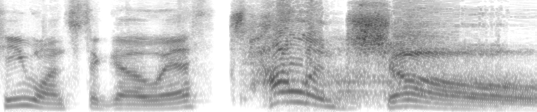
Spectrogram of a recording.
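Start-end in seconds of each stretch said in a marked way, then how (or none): 1.1-2.7 booming, drawn-out announcer shout; stretched-out showman's holler; mock game-show announcement. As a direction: belt it out like a game-show host. Host announces the chosen column.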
